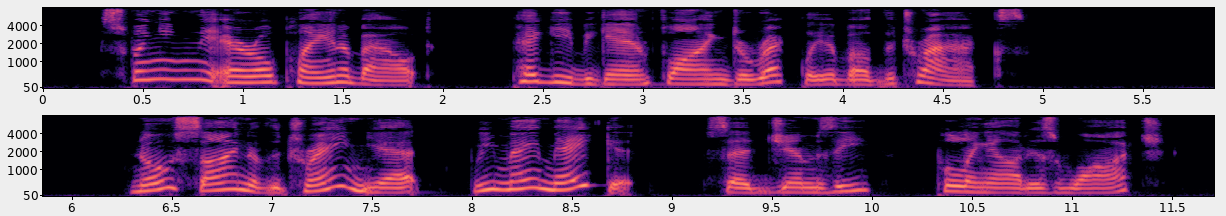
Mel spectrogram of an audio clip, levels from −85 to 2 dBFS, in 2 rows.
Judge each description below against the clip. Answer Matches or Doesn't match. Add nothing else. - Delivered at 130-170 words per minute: Matches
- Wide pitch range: Matches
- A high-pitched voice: Matches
